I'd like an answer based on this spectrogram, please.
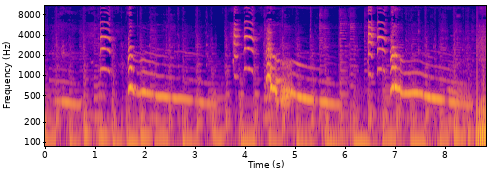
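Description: A squeaky toy ball squeaks three times, and each squeak is followed by a small dog's long howl that slides down in pitch. Background music with a low, regular beat runs underneath.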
